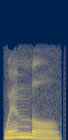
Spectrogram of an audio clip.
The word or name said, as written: wimble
